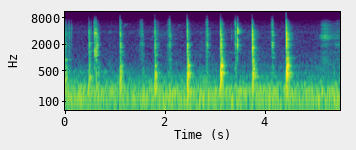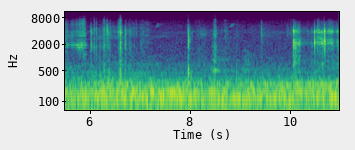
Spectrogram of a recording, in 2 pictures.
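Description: Toy horse figurine's hooves tapped on the floor: about a dozen sharp, irregular clicks over the first four and a half seconds, then a single tap near eight seconds.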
